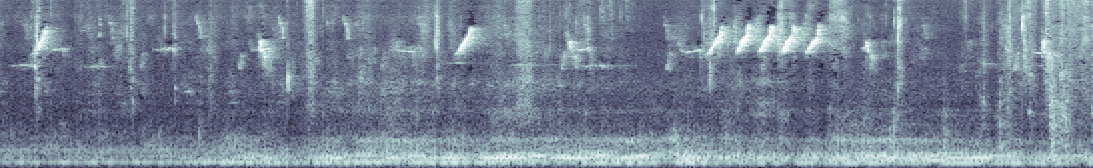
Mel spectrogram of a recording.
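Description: Small birds chirping again and again in short high notes, with a quick run of about five rising chirps past the middle. Under them is a steady low droning hum that gets louder about two seconds in.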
